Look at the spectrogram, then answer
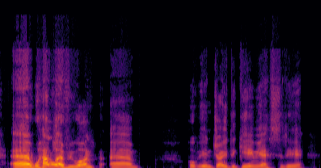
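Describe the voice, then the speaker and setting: A man with a Geordie accent speaks at a fairly quick pace, his pitch fairly high. His intonation is lively, and the sound is dry and close with no echo. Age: middle-aged. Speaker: football podcast host. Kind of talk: casual chat.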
